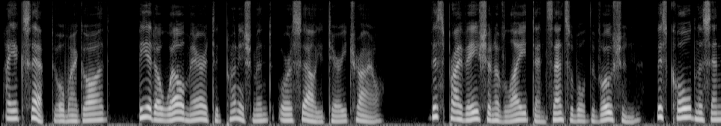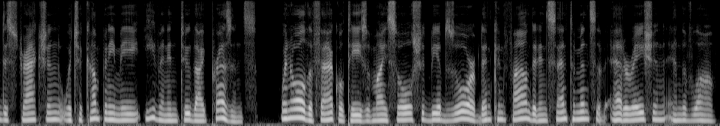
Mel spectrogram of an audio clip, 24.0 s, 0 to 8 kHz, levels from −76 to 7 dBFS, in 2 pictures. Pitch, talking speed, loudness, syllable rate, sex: 150 Hz, 125 wpm, -16 LUFS, 4.0 syllables/s, male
